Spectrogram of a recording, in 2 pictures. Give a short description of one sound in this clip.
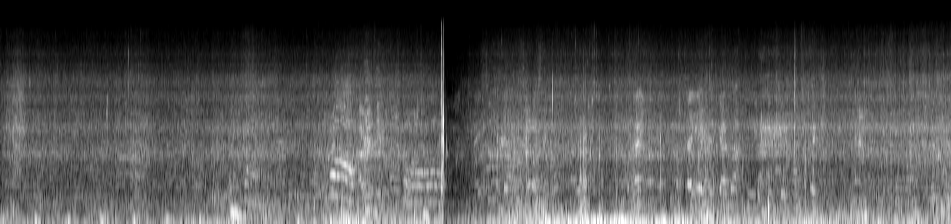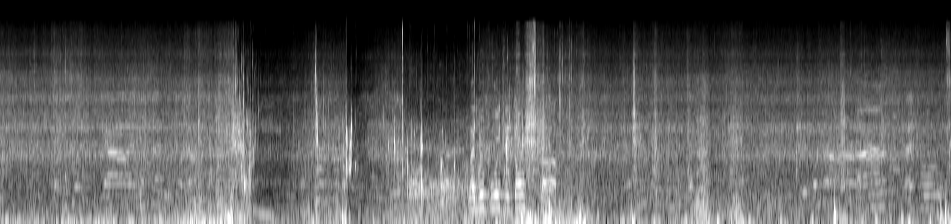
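Water splashes and sloshes as a person wades through it.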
